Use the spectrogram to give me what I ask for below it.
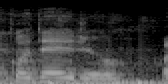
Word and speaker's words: Godello: Also Godello. You've got that as well. – Oh, Godello is how we say it in English, but two L's is actually like a Godello.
